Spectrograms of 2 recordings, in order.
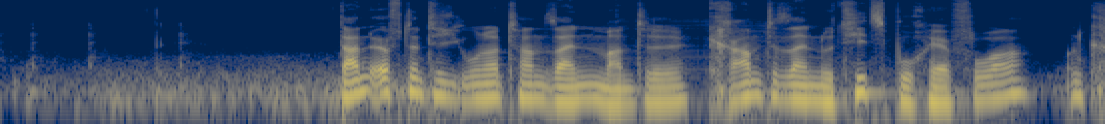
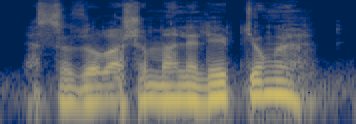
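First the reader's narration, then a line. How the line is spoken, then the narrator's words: Gruff grunt, sailor. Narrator (German): grunzte einer der Seemänner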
